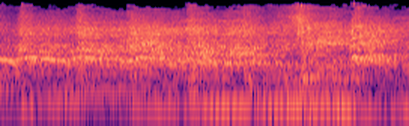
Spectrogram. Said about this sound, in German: So hört sich das an, wenn ganz viele Kinder und Jugendliche zusammen singen. Immer nach dem Mittagessen wird das im Ferienwaldheim in Stuttgart-Degerloch so gemacht.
